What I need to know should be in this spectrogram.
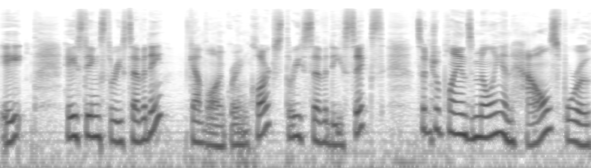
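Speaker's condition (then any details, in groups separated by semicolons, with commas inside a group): No condition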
